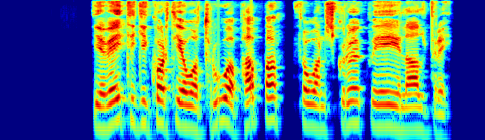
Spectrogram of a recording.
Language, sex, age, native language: Icelandic, male, 60-69, Icelandic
